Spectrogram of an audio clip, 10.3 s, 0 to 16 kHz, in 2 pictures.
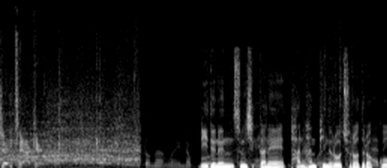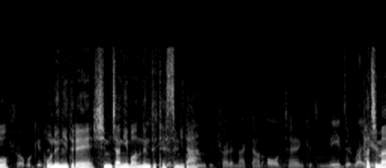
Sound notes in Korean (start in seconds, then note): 0.0 환호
